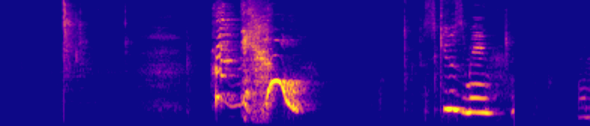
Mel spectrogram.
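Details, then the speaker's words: Woman sneezing, announcing she's going to sneeze and had a half sneeze, then blowing her nose: voiced, breathy bursts with a drawn-out vocal sneeze mixed with brief speech in a small room. "Oh god, that was a half sneeze. Oh god, I'm going to sneeze. Gosh, I'm going to sneeze."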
